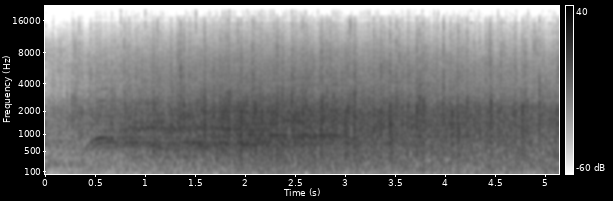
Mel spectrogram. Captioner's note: cheers, applause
